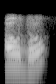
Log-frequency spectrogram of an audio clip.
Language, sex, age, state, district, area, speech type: Kannada, male, 30-45, Karnataka, Uttara Kannada, rural, conversation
